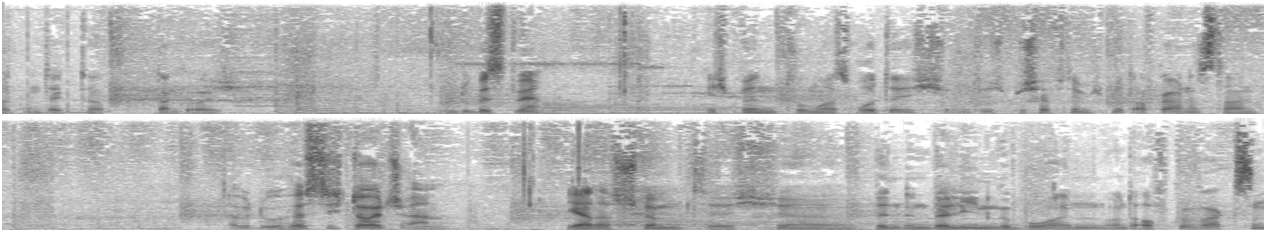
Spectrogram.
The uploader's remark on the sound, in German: Januar 2019 im Ocelot ("not just another bookstore", Brunnenstraße 181, 10119 Berlin) aufgenommen.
